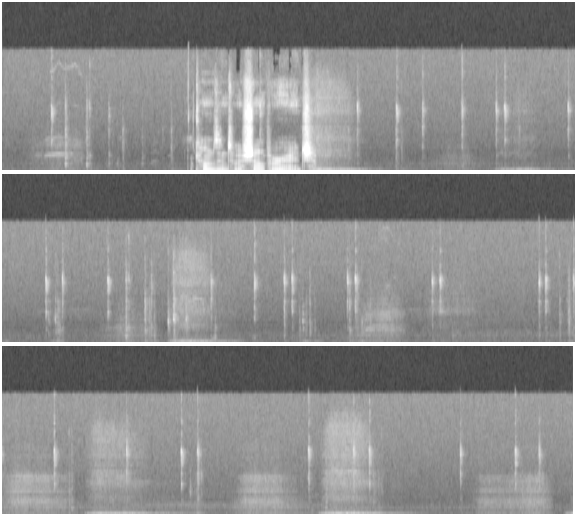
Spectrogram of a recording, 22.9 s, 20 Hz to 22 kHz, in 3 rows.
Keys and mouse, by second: 3.3 super+click, 4.8-5.3 alt+super+drag, 5.6 super+right click, 6.6 super+click, 7.6 super+click, 8.5 alt+super+click, 10.0 ctrl+super+z, 10.4 super+right click, 11.4 super+click, 12.3 ctrl+shift+super+click, 13.4 super+click, 14.8 super+click, 15.3 alt+super+click, 17.0 super+click, 17.9-19.4 alt+super+drag, 20.0 alt+super+click, 21.4 super+click, 22.5 alt+super+click.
